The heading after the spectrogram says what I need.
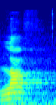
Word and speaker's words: love: Ở đây hai đứa để ý cẩn thận chữ này đừng đọc là lớp, âm là âm A phải đọc là love.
